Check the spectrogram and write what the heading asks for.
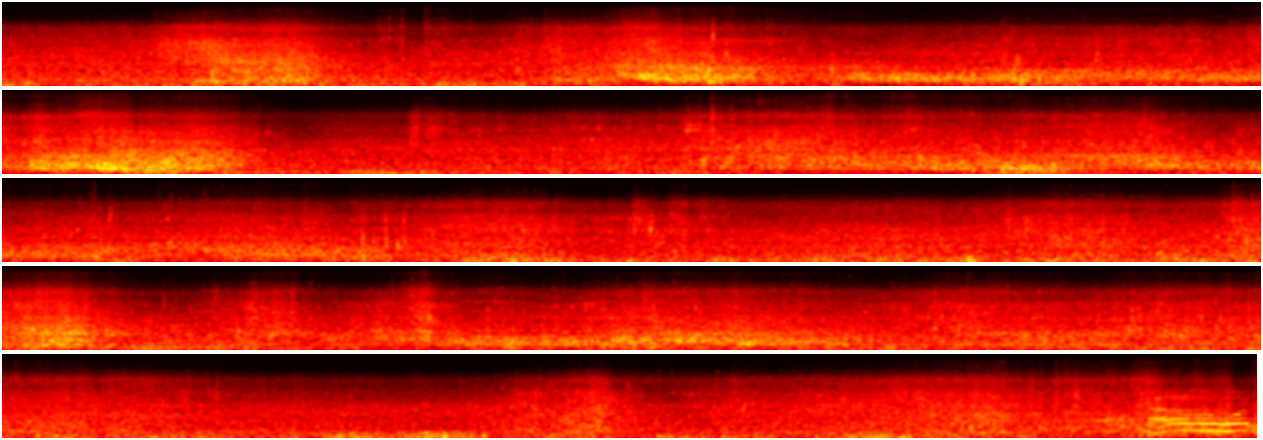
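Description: Small waves washing in over shallow sand, each wash swelling and fading every few seconds, with wind buffeting the microphone throughout.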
